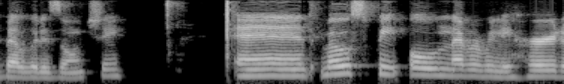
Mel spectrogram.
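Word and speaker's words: Belo Horizonte: this city called bello the gringo way of saying it i guess would be bello horizonte we pronounced that belgian most people never really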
